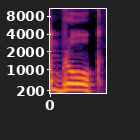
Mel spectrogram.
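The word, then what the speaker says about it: broke: फिर ये है ब्रोक, क्या है, ब्रोक, बी आर को ब्र प्रोनाउंस करेंगे।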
